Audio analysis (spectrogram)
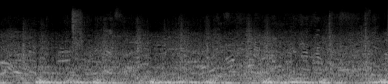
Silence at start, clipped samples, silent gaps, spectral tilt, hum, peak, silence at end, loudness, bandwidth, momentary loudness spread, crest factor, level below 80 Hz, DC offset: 0 s; under 0.1%; none; -7 dB/octave; none; -12 dBFS; 0 s; -27 LUFS; 14 kHz; 3 LU; 14 dB; -32 dBFS; under 0.1%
